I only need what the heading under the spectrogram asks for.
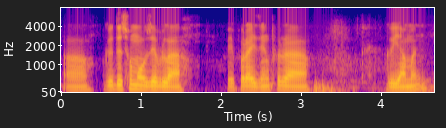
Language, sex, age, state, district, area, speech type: Bodo, male, 18-30, Assam, Udalguri, urban, spontaneous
